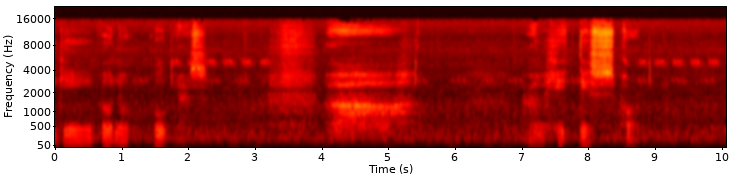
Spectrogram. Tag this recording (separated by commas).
Speech, inside a small room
